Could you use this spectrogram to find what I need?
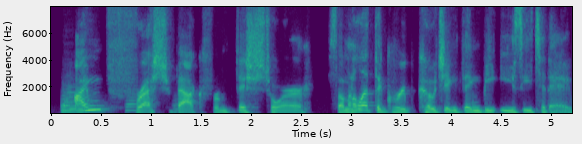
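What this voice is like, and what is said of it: Lowered, deeper worn voice. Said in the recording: “my voice was a little off ... I've lost a couple of octaves, but it's not because I'm sick ... this is happy voice droppage, not sick voice droppage ... sing-along voice droppage”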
